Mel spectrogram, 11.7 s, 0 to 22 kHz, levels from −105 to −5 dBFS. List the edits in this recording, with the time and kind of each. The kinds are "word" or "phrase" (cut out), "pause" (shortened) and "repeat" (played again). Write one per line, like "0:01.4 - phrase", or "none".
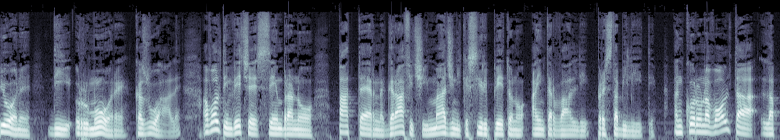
none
